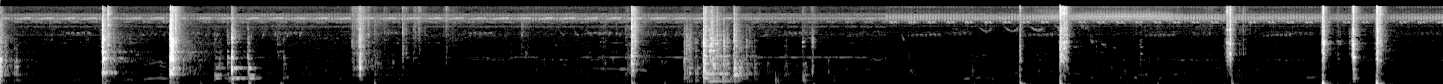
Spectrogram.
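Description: A knife chops into bamboo with sharp knocks.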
